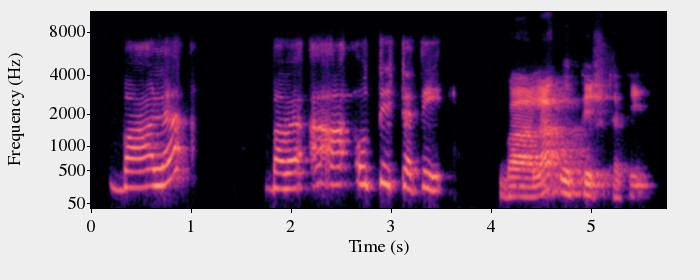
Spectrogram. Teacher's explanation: So only the visarga gets omitted or lopaha bhavati.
